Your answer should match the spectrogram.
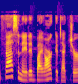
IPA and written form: ˈfæs.ən.eɪ.tɪd baɪ ˈɑː.kɪ.tek.tʃər (Fascinated by architecture)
